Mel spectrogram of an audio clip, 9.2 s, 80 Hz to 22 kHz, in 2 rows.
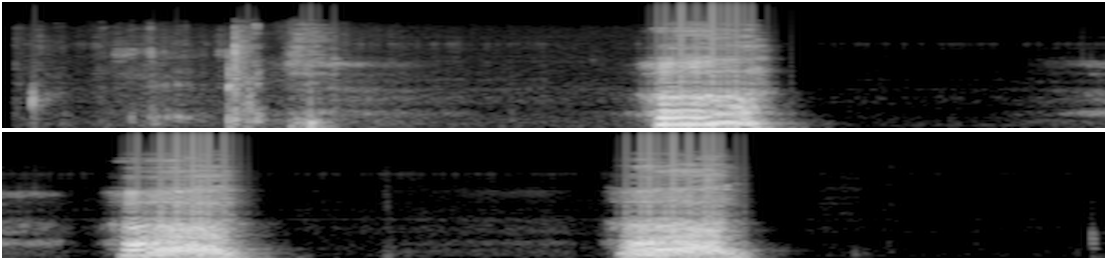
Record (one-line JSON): {"exhalation_length": "9.2 s", "exhalation_amplitude": 31555, "exhalation_signal_mean_std_ratio": 0.31, "survey_phase": "beta (2021-08-13 to 2022-03-07)", "age": "65+", "gender": "Male", "wearing_mask": "No", "symptom_none": true, "smoker_status": "Ex-smoker", "respiratory_condition_asthma": false, "respiratory_condition_other": false, "recruitment_source": "REACT", "submission_delay": "1 day", "covid_test_result": "Negative", "covid_test_method": "RT-qPCR", "influenza_a_test_result": "Negative", "influenza_b_test_result": "Negative"}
